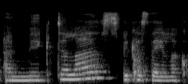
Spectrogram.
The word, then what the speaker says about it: amygdala: on the count of three repeat the word amygdala amygdala so One Two Three Amigos thank you again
